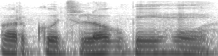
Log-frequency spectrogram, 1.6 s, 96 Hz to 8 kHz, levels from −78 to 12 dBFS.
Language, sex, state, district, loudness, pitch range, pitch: Hindi, male, Arunachal Pradesh, Lower Dibang Valley, -18 LUFS, 100-105 Hz, 105 Hz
